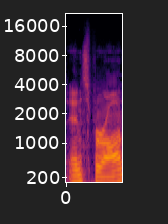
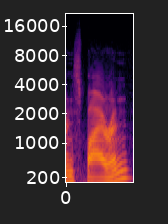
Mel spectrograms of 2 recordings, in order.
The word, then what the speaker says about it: Inspiron: Today we're going to be talking about this Dell and Inspiron, or Inspiron, depending on which method of thought you use on determining the pronunciation.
